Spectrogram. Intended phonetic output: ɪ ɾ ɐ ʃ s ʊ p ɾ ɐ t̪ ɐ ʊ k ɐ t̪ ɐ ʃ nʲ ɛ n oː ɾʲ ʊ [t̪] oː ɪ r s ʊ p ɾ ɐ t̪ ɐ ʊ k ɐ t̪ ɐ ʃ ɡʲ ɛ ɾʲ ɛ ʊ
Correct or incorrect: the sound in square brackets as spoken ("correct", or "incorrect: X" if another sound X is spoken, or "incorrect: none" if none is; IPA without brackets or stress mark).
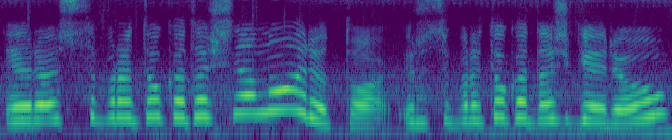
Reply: correct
